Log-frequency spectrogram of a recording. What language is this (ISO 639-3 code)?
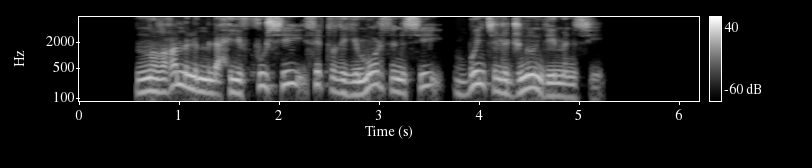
kab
